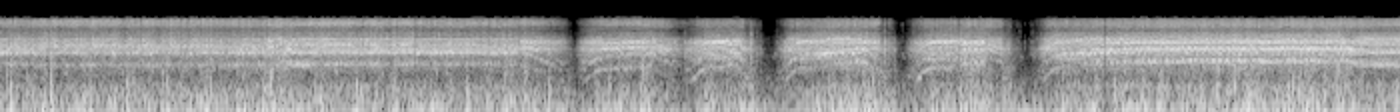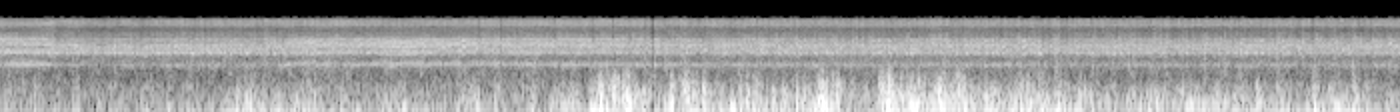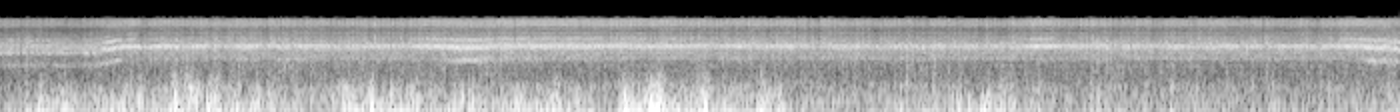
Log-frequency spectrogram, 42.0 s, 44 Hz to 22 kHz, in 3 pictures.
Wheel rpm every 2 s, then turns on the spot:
160, 160, 130, 70, 90, 100, 160, 160, 160, 160, 160, 160, 160, 160, 180, 230, 230, 230, 230, 230, 230.
none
